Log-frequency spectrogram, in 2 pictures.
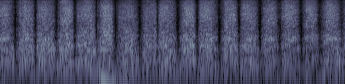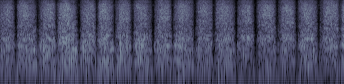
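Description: Fingernails scratch and rub back and forth across the scratched surface of a flat, solid black plastic cutting board held at an angle. About thirty quick, rasping strokes follow in a steady rhythm, each a bright, airy hiss with little low end and almost no ring.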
